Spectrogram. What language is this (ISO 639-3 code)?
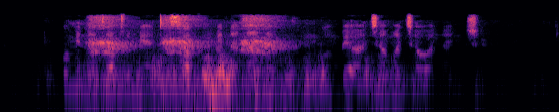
swa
